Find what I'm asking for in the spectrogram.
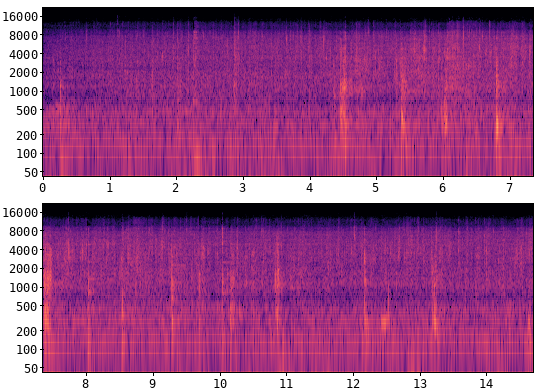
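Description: Sweet and sour chicken breast with chayote cooks in a pan with a soft continuous sizzle and regular spoon taps and scrapes against the pan, fairly quiet and close.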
